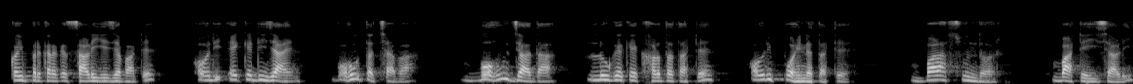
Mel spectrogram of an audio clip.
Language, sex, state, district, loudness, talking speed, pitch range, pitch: Bhojpuri, male, Bihar, Gopalganj, -21 LUFS, 145 wpm, 150-210 Hz, 185 Hz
